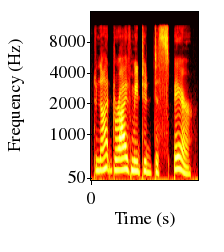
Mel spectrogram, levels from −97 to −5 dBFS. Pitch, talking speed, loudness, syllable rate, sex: 210 Hz, 170 wpm, -16 LUFS, 4.0 syllables/s, female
